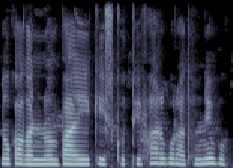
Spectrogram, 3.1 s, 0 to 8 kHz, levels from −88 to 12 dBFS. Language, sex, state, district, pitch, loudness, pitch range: Chakma, female, Tripura, Unakoti, 220 Hz, -17 LUFS, 215-230 Hz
